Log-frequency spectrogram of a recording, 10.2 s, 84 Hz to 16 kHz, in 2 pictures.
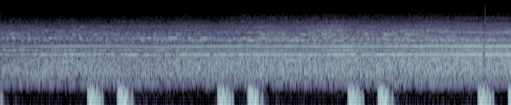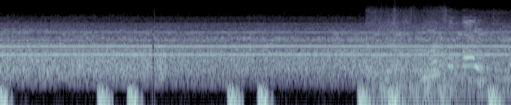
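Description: Heartbeat-like double thump, lub-dub, repeating about every 1.3 s under a sustained high drone: a tension-building sound effect. Near the end the sound opens up to full range.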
